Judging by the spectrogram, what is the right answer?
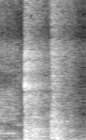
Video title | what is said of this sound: How To Refill Empty Small Used Propane Bottles from a Larger Propane Tank AT HOME🤔 | now you could hear some of the propane in here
